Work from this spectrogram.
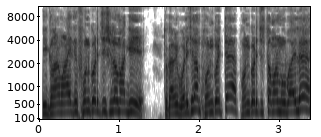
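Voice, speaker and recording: A woman's voice: high-pitched, fairly even intonation, rapid-fire, a bit bright, a little hiss or hum. A woman playing a crude, swaggering husband in a comedy cartoon, with a coarse, bossy way of talking. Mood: angry, abusive. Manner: coarse, brash, bossy, swearing. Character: crude, swaggering young husband with two wives.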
